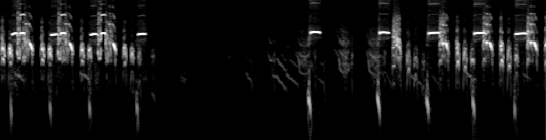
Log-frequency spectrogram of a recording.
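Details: Female partridge calling in bursts: four loud, harsh ringing notes, a quiet pause of about two seconds with faint squeaks, then another run of loud grating repeated calls.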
